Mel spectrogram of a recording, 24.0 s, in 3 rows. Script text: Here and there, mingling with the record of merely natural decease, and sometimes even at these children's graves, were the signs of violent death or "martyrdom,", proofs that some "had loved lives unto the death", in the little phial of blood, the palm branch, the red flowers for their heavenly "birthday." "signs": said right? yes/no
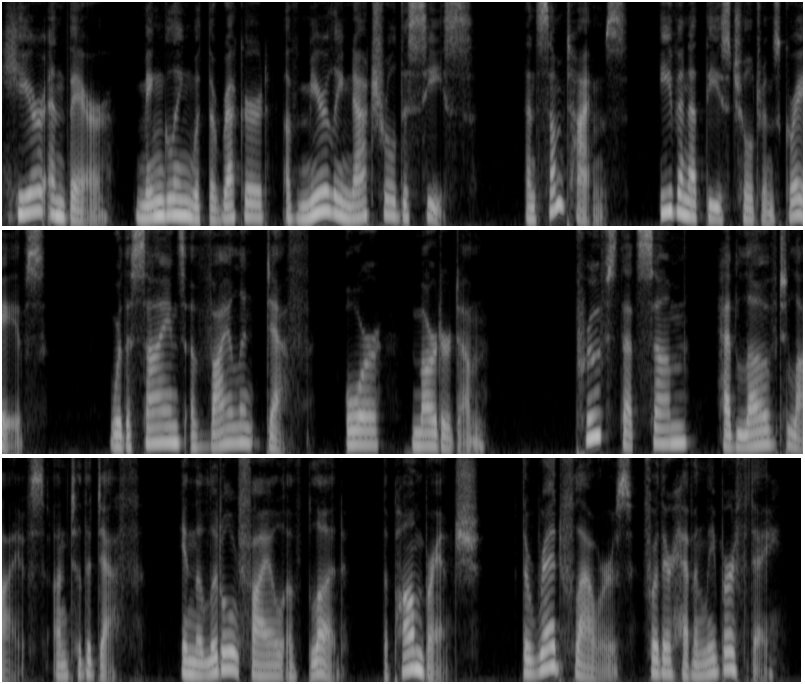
yes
